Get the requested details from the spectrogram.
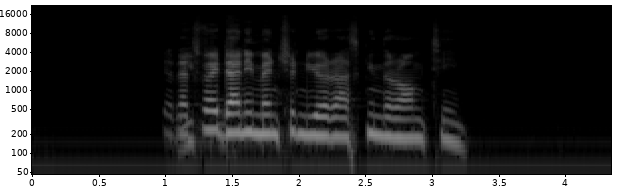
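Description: A second man speaks with animation into a microphone, heard over loudspeakers.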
